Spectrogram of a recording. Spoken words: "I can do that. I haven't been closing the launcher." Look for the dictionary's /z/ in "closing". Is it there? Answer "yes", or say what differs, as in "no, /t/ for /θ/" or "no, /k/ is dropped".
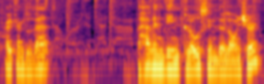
no, /s/ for /z/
